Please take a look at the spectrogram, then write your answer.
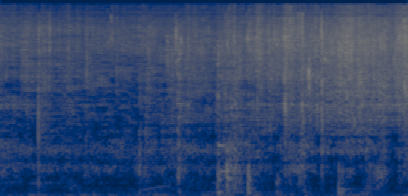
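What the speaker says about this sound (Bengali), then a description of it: "ভালো করে নেড়ে চেড়ে কষবো" Chicken being stir-fried in spices for biryani, a soft steady sizzle with repeated scraping and clinking of a spoon stirring in the pan, growing a little louder partway through.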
